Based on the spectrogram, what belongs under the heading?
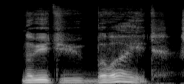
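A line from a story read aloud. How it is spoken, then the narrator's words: Timid. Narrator (Russian): сказал робко Удалов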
